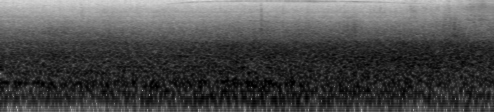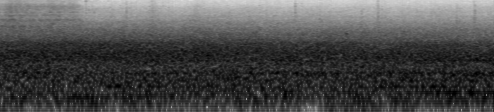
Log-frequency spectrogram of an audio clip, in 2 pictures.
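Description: Steady rush of a large pack of road bicycles rolling past on asphalt, many tyres and freewheels together making an even whirring hiss.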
